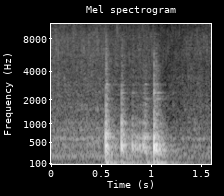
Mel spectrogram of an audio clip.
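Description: Shrimp curry cooks in a pan on medium heat, with three quick scraping stir strokes over a soft, low sizzle.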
